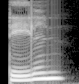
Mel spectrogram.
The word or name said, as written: dælen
